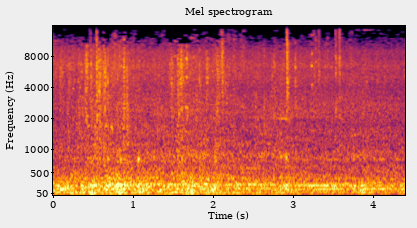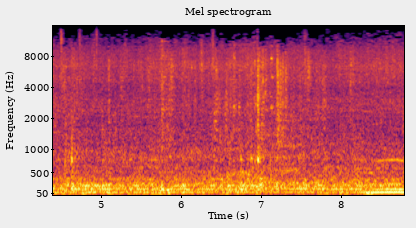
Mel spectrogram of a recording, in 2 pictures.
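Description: Vehicle engine running steadily under load as it climbs a rough dirt track, heard from inside the cab. Scattered knocks and rattles come through as the vehicle jolts over the ruts.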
